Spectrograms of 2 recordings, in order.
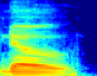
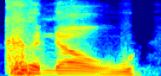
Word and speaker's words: know: Y they can say future but they can't say beautiful like take the word no you know k n o w it's not cano the kite so yes I was taught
